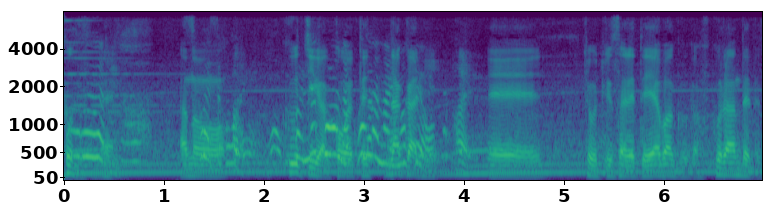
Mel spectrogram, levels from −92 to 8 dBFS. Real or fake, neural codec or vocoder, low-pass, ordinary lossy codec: real; none; 7.2 kHz; none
